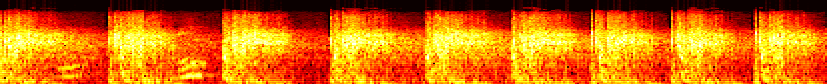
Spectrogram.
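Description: Film fight-scene punch sound effects: a fast run of thuds, about two a second, with men's grunts and shouts between them.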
